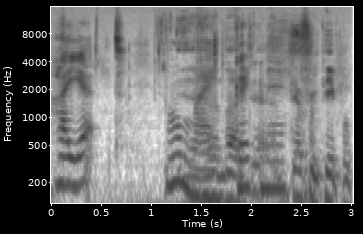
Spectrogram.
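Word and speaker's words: Chayet: uh c h a ye T so it's pronounced hayette oh my good different people pronounce but I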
